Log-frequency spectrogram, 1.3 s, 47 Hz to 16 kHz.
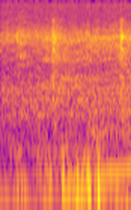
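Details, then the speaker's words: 3.5-inch hard drive that had previously been opened, tested after spin-up: four quick evenly spaced clicks about eight a second over a faint whir; clicking drive, cause suspected from the prior opening. "Щелкает, как вы видите. Ну, неудивительно, если его вскрывали."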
